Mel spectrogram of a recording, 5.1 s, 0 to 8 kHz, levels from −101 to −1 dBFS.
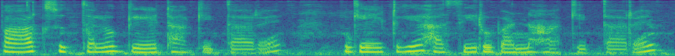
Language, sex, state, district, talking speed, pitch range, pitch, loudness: Kannada, female, Karnataka, Bangalore, 95 wpm, 205-245 Hz, 225 Hz, -18 LUFS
